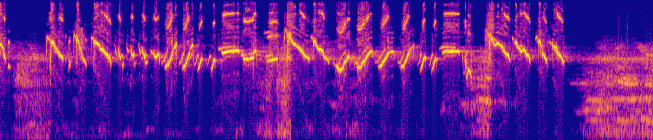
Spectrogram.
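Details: Tutor recording of Oriental white-eye song for training cage birds: a fast, sustained warble of high, thin whistled notes, many sliding up and down, poured out continuously for about five seconds before stopping into background hiss.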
